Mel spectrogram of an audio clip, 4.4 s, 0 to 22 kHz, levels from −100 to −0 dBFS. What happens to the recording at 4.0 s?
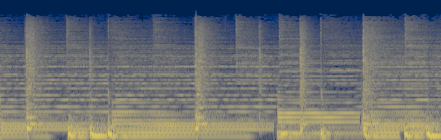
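Nothing goes wrong at 4.0 s; the audio runs on intact through that moment with no dropout, click or distortion.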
